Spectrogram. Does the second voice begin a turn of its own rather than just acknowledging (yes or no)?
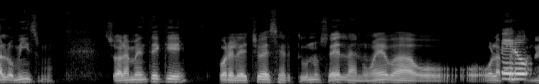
yes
